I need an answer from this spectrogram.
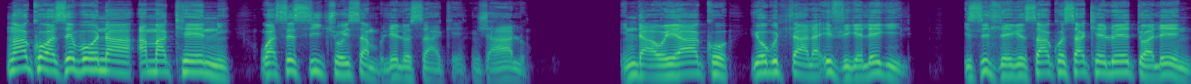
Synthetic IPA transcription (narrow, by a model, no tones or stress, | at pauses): ŋakʰɔwasɛβɔnaːmakʰeni | wʔasesit͡ʃʼɔisambʱulɛlɔsa̰kʰɛnd͡ʒʱaːlɔ | ḭndʱawɔjakʰɔ | joɣuɬalaʔiviɣɛleɣiːlɛ | isiɮɛɣɛsakʰɔsakʰɛlwɛːd̥ʱwaleːni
